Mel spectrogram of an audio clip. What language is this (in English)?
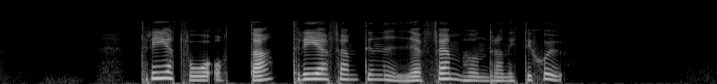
Swedish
